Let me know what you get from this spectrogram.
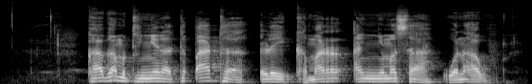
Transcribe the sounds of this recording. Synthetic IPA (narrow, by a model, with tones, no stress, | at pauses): kaː˦ɡa˦mʊ˨tʊ˦˨mjɐ˦naː˨tɐ˦ɓaː˦ta˨ɽa˦˨jkʰɐ˨mɐ˦rʔa˦ɲji˦mɐ˦sa˨wʔɐ˦ni˦ʔa˨buː˨ʔ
